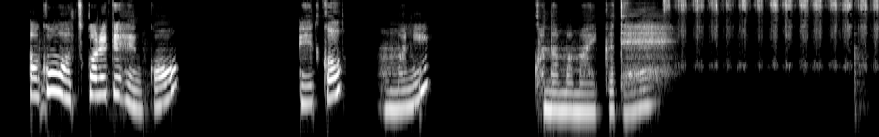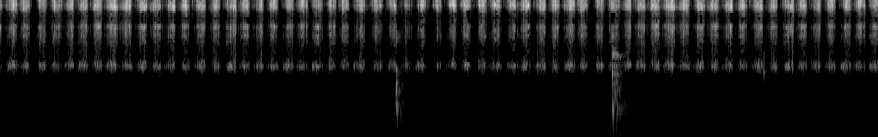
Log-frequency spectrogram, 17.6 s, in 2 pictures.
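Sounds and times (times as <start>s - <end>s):
speech: 0.4s - 1.8s, 3.0s - 4.4s, 5.4s - 6.8s
toothbrush brushing the backs of teeth: 6.4s - 17.5s.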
